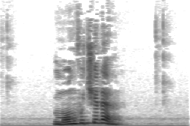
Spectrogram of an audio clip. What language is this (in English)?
Mari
